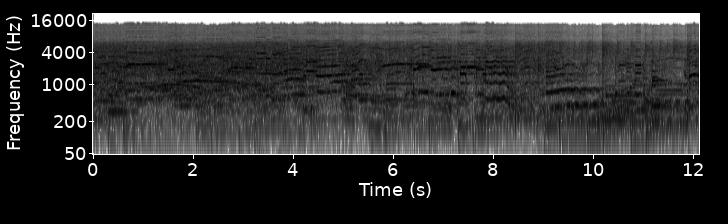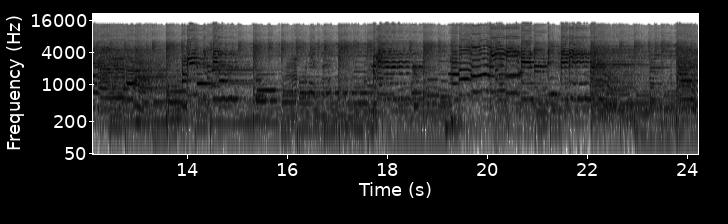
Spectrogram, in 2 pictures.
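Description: Electric blues guitar solo with bent notes and wavering vibrato, played over a slow blues band backing.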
